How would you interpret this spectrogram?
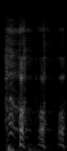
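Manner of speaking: soft chuckle of an unseen spirit; mock laughter. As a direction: laugh quietly, as if from far up a mountain. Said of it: "stopped by some laughter".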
